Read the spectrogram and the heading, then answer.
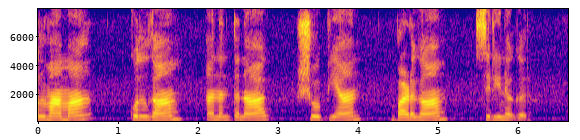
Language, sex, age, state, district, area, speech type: Kashmiri, female, 45-60, Jammu and Kashmir, Anantnag, rural, spontaneous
